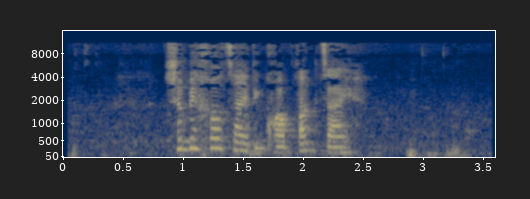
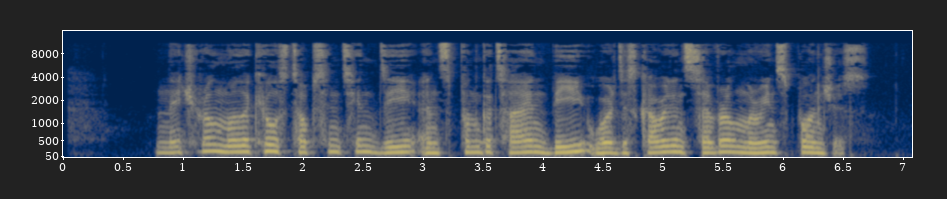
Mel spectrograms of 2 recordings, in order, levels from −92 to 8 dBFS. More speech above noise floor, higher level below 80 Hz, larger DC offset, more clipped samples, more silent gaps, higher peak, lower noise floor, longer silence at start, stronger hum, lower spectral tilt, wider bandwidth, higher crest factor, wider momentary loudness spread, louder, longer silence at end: second, 30 dB vs 50 dB; about the same, -50 dBFS vs -54 dBFS; neither; neither; neither; about the same, -4 dBFS vs -2 dBFS; second, -51 dBFS vs -67 dBFS; second, 0.05 s vs 0.8 s; neither; second, -2.5 dB/octave vs -5.5 dB/octave; about the same, 12 kHz vs 11.5 kHz; first, 20 dB vs 14 dB; first, 22 LU vs 8 LU; second, -21 LUFS vs -17 LUFS; second, 0.25 s vs 0.4 s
